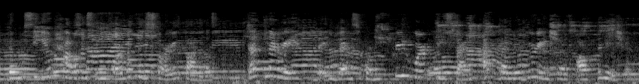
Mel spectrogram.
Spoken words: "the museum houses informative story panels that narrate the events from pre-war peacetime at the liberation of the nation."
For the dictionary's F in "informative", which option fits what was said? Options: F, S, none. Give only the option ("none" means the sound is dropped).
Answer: none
